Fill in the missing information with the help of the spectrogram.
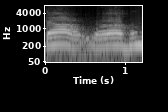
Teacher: دعواہم میں دعوا نہیں کہنا آپ نے، منہ تھوڑا سا کھولیے، آئین کو وسط حلق میں لے جا کے سٹاپ کرنا ہے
